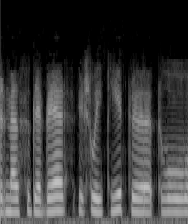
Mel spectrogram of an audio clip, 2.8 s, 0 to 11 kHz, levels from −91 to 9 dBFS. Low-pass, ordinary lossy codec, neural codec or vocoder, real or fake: 9.9 kHz; MP3, 32 kbps; autoencoder, 22.05 kHz, a latent of 192 numbers a frame, VITS, trained on many speakers; fake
